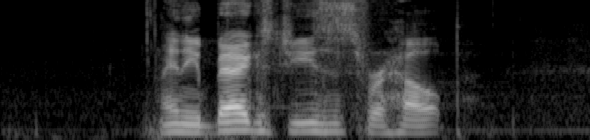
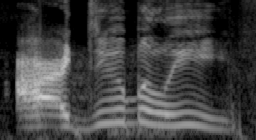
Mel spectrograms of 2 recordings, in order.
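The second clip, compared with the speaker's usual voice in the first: much higher, louder burst of conviction; crying out; 8 semitones higher, 5 dB louder than usual. Retold or imitated. Father cries out to Jesus as his faith sparks. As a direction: cry out with sudden, urgent faith. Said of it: "the father instantly cried out".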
